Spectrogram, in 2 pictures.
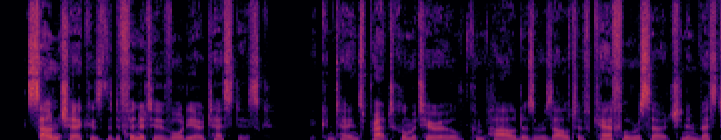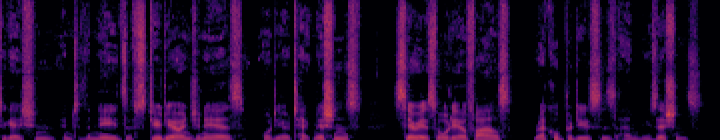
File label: Spoken word (mono); Alan Parsons & Stephen Court - Sound Check 1993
